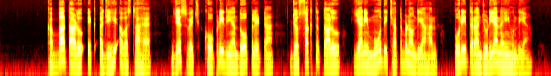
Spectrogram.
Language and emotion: Punjabi, neutral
